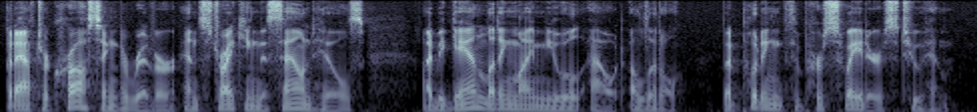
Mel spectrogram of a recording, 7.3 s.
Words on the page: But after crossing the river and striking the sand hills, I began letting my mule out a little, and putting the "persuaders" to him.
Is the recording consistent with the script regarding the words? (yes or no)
no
